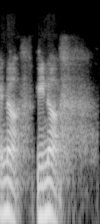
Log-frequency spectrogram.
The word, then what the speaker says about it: enough: Dice, the series has run long enough. Generalmente la pronunciación GH solamente, se miden como una F.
